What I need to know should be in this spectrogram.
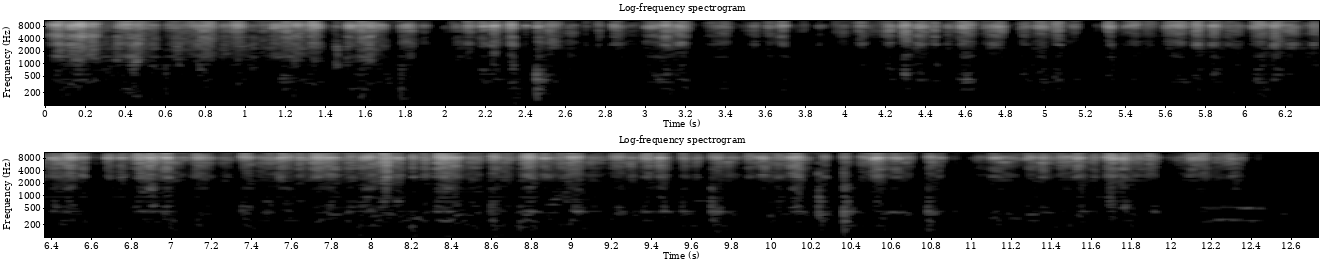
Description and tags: writing with marker on paper
writing with a marker on a paper
drawing, marker, paper, words, write, writing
